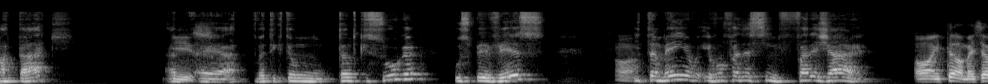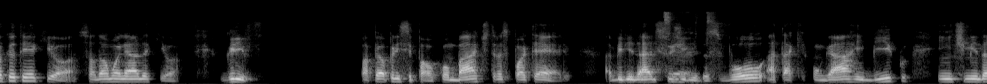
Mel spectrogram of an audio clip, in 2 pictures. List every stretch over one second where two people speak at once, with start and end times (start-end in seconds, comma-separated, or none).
none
